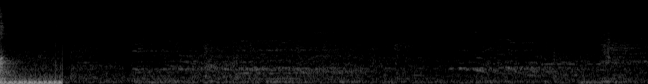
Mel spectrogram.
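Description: A steady low hum that cuts off suddenly just over half a second in, then faint squash-hall background: distant voices and a few faint knocks of squash balls.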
